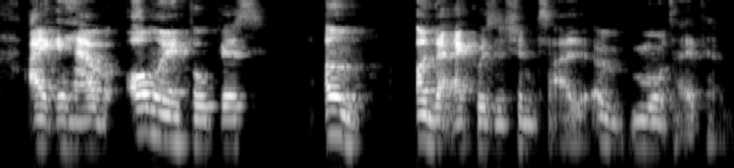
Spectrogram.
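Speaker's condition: Cerebral palsy

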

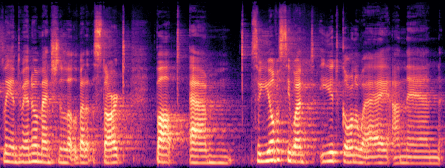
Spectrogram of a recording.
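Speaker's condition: No condition

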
